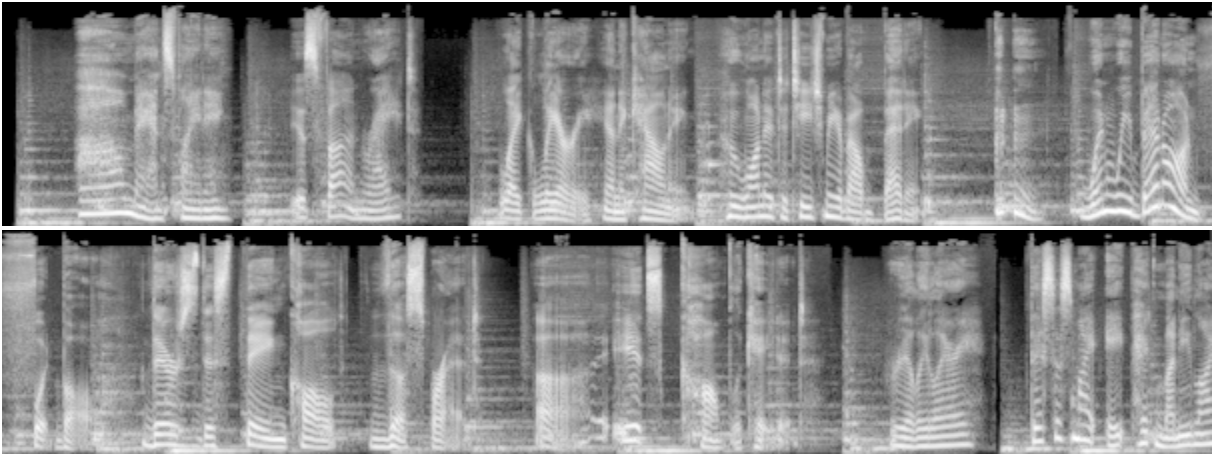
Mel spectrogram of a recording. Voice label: Commercial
